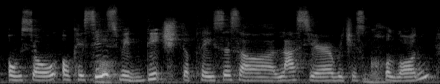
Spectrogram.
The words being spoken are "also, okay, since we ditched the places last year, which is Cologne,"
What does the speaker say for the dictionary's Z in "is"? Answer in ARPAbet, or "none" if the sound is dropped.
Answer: S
